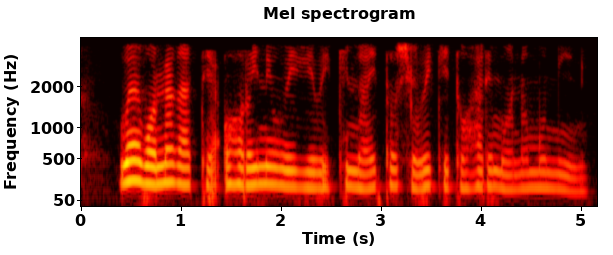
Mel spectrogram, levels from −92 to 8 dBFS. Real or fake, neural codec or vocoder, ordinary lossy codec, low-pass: fake; codec, 44.1 kHz, 7.8 kbps, Pupu-Codec; MP3, 32 kbps; 3.6 kHz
